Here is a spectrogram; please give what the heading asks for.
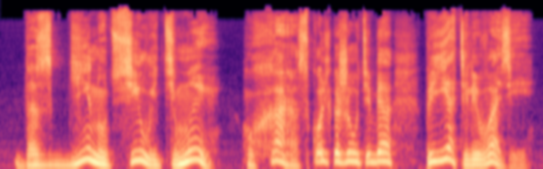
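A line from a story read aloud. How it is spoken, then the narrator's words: Exclaimed. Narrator (Russian): воскликнул он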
